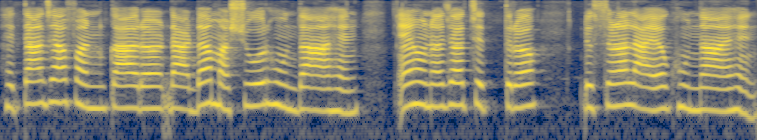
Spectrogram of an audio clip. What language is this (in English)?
Sindhi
